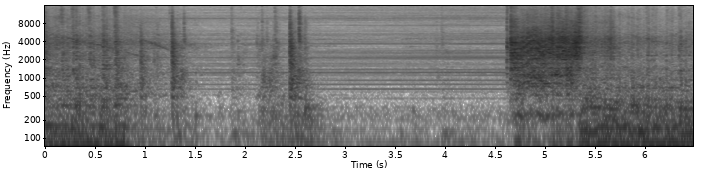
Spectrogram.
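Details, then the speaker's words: Starboard 350 Chev small block V8 in a twin-engine tank, port engine shut off: loud burble dropping to an uneven, lumpy run then picking back up; rougher than the port engine, throttle synchronization suspected out a bit, judged good enough to run. "starv engine doesn't sound anywhere near as happy as the the other one does. The other one sounds got that really nice throaty small block Chev sound to it. And also I think there's the throttle synchronization is out a bit as well too."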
